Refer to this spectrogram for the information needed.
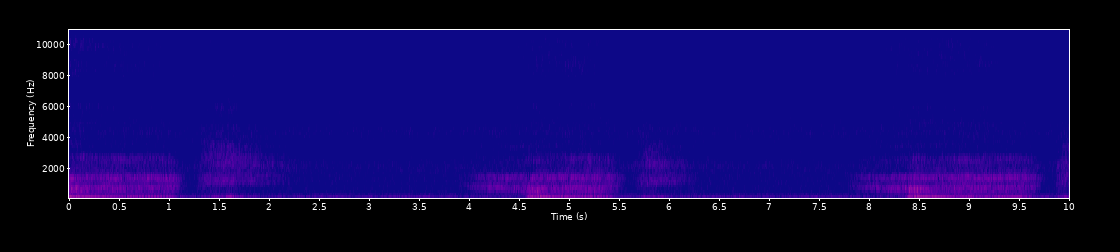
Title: Quite snoring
